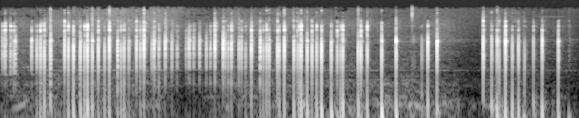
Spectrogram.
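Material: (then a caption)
Wood. A wooden object is tapped rapidly with silicone rubber pads worn on the fingertips. The result is a dense run of short, dry, bright clicking taps with a soft low thump, each dying away almost instantly, with a brief pause near the end before the tapping resumes.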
